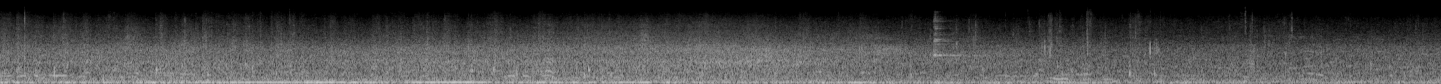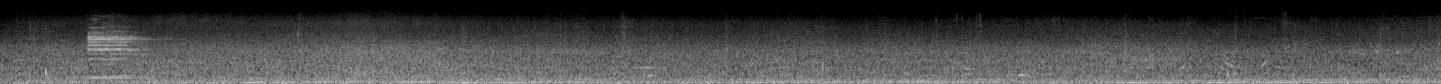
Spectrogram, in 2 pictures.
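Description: Water ripples and laps gently outdoors in a steady breeze.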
